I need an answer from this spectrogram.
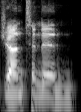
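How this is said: The name is said with an English pronunciation. "in the English"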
